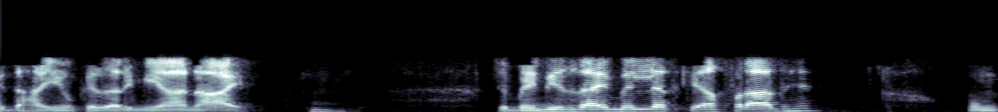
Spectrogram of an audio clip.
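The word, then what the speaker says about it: בני ישראל: سے تعلق رکھتے ہیں، جس کا تلفظ ہم اردو، عربی اور فارسی میں بنی اسرائیل کرتے ہیں. عبرانی زبان جو کہ یہودیوں کی زبان ہے اس میں تلفظ ہے بنی اسرائیل.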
